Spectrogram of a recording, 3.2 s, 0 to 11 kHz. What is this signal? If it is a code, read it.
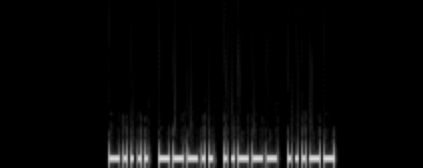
Morse code, heard as a keyed tone, about 44 wpm, 700 Hz. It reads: 6823
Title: Numbers - 4-Digit 45wpm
